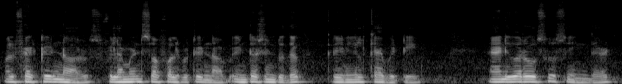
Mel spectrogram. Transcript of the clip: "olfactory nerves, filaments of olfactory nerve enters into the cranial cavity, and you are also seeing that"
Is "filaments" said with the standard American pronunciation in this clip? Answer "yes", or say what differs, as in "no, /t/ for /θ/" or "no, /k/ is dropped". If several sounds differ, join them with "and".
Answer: yes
